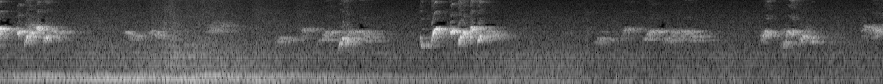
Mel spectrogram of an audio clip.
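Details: Fighting song of a red-whiskered bulbul for training birds to sing: lively warbled phrases in clusters, loudest near the middle, with a faint low hum in the background at the start.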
